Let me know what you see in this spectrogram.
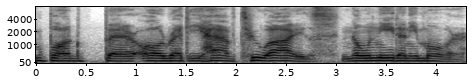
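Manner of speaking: rough, gruff monster voice through laughter. Voicing the bugbear in the back for the group, gruff laughing bugbear voice. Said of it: "Gruff laughing as he's, as the bugbear in the back".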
